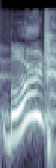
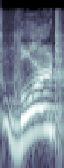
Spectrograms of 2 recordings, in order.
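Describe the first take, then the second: First: A hammed-up desperate call to God; exasperated plea. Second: High, louder cry of Lord; a mock exasperated call to God; exasperated plea. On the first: Ananias protesting to God, a very high pleading Lord. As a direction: Lord pitched very high and louder. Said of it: "Ananias prays like this". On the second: Ananias protesting to God, a high exasperated Lord. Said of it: "Ananias prays like we do".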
